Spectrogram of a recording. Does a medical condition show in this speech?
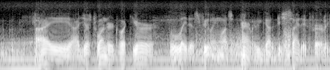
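No.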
